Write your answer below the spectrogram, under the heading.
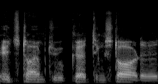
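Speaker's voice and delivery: big monster puppet character voice. Retelling greeting a coworker: big Muppet monster voice. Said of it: "with a Muppet kind of voice, like the big monsters".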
